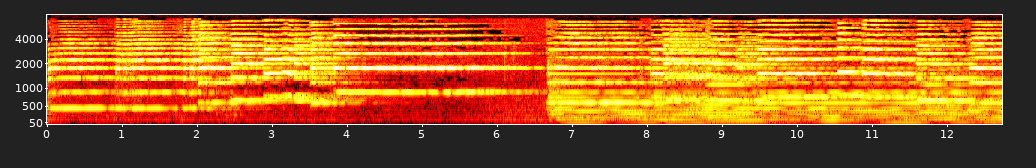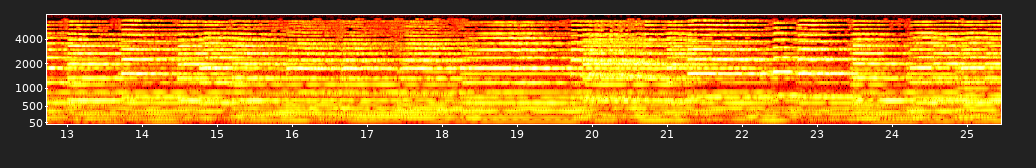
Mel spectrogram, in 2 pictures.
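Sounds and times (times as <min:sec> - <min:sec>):
trumpet piece: 0:00.0 - 0:25.4.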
